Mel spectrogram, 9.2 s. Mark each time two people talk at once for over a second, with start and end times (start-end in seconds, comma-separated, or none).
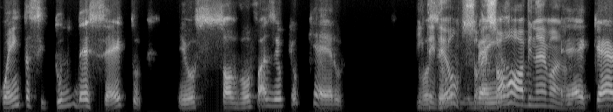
6.2-7.6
